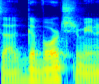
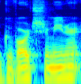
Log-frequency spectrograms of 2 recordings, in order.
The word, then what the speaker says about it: Gewürztraminer: Looks nothing like the way you say it. So yeah, that's Gewürztraminer, another white wine out there that I remember buying my first bottle of Gewürztraminer, and I totally butchered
